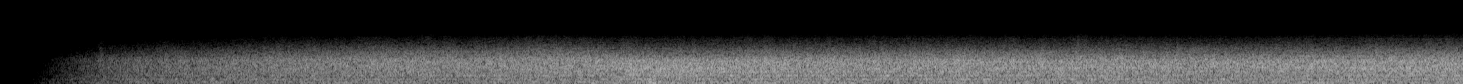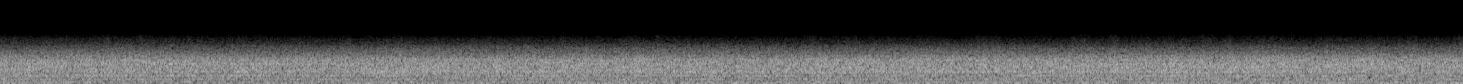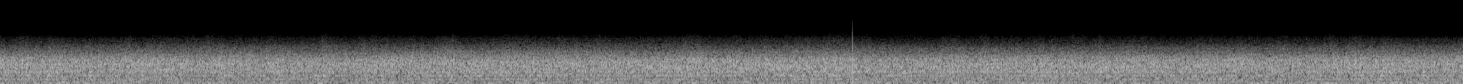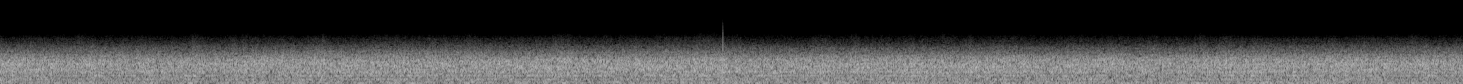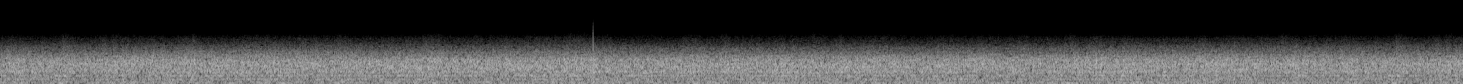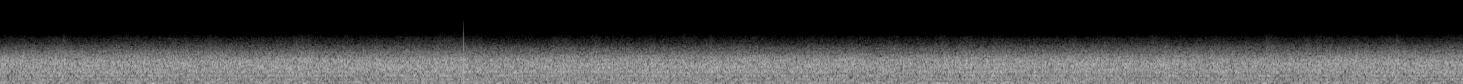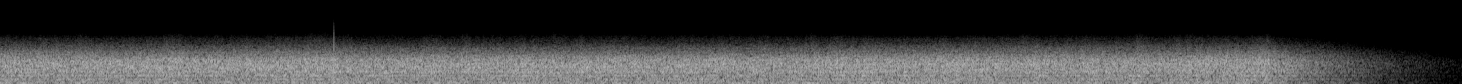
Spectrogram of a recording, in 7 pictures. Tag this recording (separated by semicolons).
ambience; cars; city; highway; noise; pollution; road; street; traffic; urban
